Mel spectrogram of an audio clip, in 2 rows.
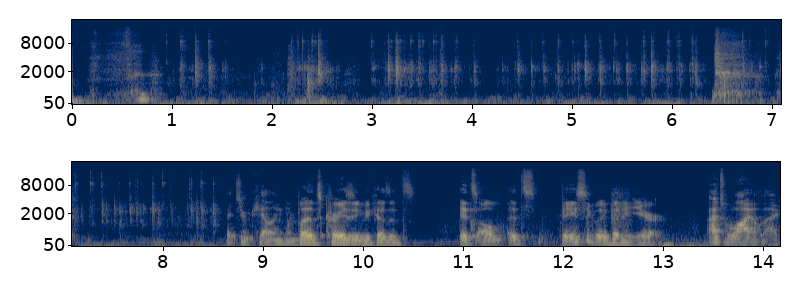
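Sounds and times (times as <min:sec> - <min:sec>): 
speech: 0:00.7 - 0:01.0, 0:08.6 - 0:14.1
computer keyboard keys clattering during gameplay: 0:02.2 - 0:06.4, 0:07.2 - 0:08.6.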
